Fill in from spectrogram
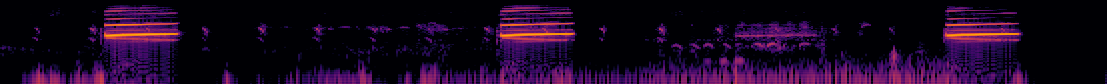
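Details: Pacific golden plover calls: three loud, clear whistled notes, each slightly rising with bright harmonics, spaced about two seconds apart, with faint soft chatter and low rustling between them.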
